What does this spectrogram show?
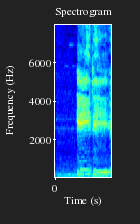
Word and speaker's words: EDI: que você está chamada Edie Edie é a pronúncia fonética de EDI que é um acrônimo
